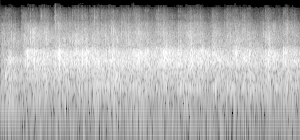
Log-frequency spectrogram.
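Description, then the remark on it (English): An audience applauds, a dense, steady wash of many hands clapping that holds at an even, fairly loud level for the whole stretch, with no voices over it. “Let's give the Lord a hand.”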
